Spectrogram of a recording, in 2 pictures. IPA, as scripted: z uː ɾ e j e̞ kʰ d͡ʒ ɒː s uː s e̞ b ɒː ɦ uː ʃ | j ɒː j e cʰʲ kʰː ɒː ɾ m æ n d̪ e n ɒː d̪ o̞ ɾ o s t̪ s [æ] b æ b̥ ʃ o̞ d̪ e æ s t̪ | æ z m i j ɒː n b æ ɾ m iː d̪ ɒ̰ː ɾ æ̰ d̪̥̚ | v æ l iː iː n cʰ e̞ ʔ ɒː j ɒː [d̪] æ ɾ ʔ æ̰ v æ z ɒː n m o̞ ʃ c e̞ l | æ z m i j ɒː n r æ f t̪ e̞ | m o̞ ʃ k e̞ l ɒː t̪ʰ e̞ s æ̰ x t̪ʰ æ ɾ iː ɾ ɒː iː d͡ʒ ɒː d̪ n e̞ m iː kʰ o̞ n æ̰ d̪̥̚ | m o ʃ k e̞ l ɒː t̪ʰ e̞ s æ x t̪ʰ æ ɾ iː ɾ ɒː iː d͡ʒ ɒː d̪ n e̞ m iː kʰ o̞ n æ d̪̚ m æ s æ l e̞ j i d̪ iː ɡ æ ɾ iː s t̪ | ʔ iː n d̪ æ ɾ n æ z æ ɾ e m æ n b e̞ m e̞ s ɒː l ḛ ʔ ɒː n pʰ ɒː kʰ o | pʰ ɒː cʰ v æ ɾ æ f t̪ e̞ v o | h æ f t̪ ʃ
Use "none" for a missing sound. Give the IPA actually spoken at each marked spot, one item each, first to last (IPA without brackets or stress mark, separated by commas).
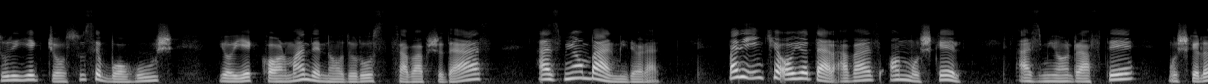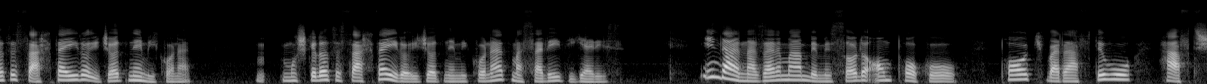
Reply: æ, d̪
